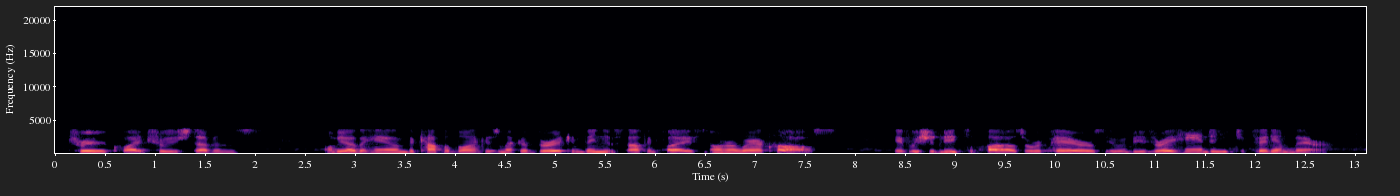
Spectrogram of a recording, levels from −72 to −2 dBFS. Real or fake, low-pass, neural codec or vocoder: fake; 3.6 kHz; codec, 16 kHz, 1 kbps, X-Codec, HuBERT features, trained on balanced general audio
